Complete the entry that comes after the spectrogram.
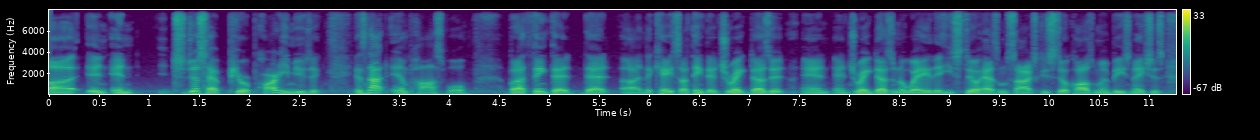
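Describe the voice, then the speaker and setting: In an unremarkable speaking voice, a man with an American accent talks at a fairly quick pace and medium pitch, with ordinary pitch variation, on a very clean recording with a silent background. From US West Coast, Los Angeles. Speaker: history professor. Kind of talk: radio interview. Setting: radio studio.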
